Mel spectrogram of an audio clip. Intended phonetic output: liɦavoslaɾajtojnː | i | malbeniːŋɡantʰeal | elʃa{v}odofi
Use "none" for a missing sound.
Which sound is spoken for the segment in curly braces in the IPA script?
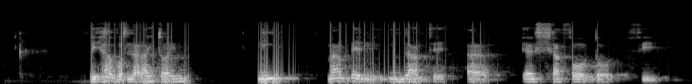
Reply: f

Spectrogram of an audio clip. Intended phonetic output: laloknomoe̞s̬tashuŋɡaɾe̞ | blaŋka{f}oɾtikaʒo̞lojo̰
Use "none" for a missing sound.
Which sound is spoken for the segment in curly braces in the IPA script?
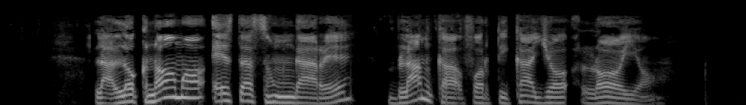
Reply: f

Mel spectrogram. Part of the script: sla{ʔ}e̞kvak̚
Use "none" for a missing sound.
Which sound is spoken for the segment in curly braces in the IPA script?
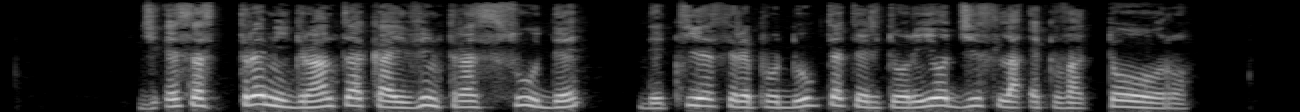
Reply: ʔ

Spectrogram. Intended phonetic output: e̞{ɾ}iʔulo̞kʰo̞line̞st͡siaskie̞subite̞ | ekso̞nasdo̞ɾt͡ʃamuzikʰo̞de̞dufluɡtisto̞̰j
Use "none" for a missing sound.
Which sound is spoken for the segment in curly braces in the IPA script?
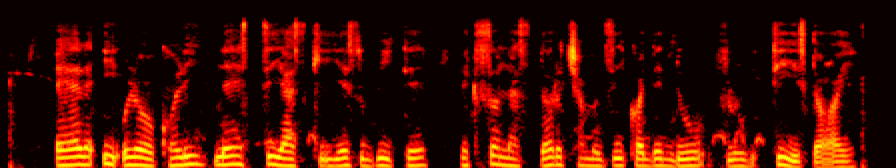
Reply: l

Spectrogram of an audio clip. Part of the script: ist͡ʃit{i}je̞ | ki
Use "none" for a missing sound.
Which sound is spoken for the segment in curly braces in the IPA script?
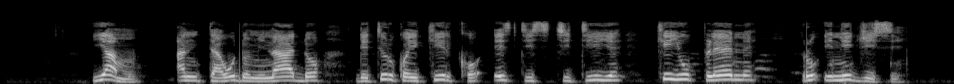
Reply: i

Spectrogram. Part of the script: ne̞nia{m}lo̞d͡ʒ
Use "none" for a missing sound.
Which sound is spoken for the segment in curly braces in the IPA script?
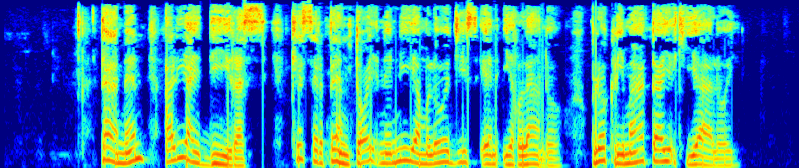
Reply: m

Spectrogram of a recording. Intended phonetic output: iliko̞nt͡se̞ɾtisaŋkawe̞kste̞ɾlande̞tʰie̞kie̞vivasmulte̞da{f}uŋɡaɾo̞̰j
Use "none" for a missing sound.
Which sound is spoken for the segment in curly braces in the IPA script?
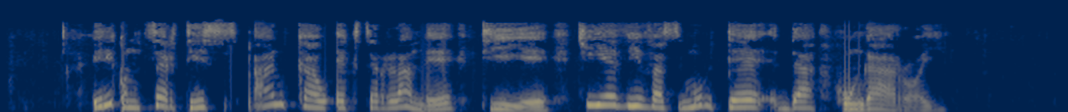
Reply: h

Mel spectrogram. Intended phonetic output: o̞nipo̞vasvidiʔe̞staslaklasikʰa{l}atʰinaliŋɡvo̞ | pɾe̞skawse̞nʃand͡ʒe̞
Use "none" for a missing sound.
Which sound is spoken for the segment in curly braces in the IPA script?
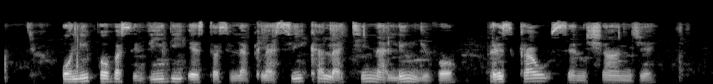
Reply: l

